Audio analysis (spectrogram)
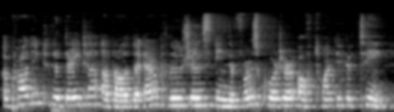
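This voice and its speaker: A woman's voice: high-pitched, steady tone, normal speed, warm tone. A young woman from China, a first-year student, carefully reciting prepared figures. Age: young adult. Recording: echoey room, distant mic.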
